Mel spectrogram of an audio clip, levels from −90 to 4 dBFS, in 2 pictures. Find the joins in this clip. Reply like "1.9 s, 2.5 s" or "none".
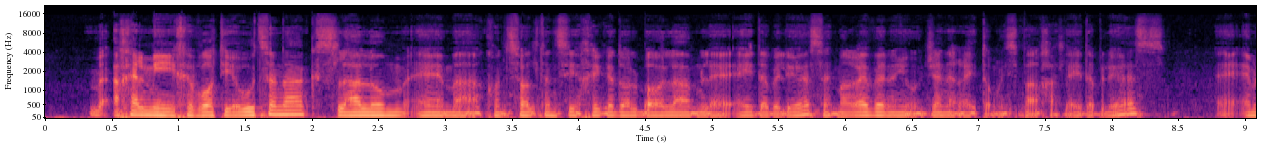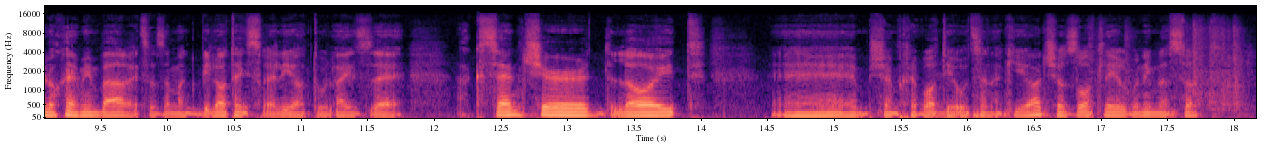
none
